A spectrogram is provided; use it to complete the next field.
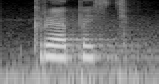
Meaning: fortress
- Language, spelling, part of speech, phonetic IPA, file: Belarusian, крэпасць, noun, [ˈkrɛpasʲt͡sʲ], Be-крэпасць.ogg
